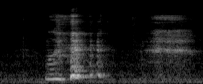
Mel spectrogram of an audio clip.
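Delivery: high, loud burst of laughter; laughing. Real, not acted. Amused by the question about love, high loud laugh. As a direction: crack up laughing.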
